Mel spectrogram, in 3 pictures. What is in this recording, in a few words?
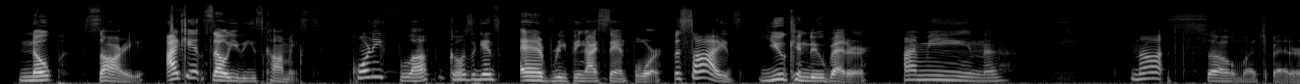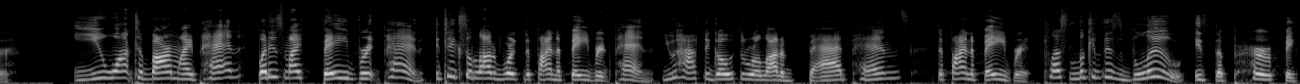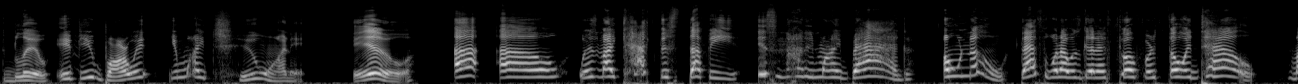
Animation VO sample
